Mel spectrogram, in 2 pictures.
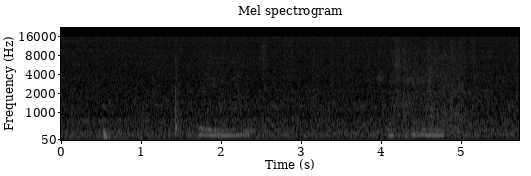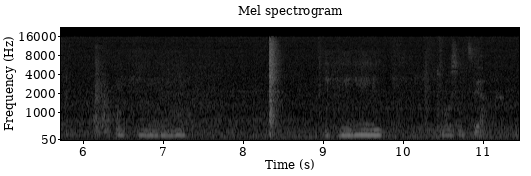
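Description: Soft, low rattling snores from a sleeping cat, recurring every few seconds in a quiet room; ordinary pet snoring.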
